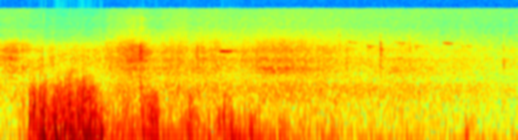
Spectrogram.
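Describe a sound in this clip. Wind buffets loudly in gusts, then eases.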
